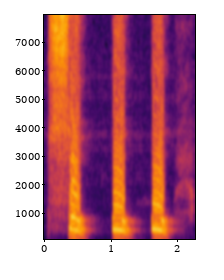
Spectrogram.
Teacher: Olha o timbre do O, fechado. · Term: timbre fechado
